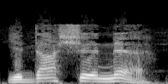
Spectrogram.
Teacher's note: there is a Dogesh Chazak in the Shin, and the main accent is on the Nun, Milera.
